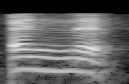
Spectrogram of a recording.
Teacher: من طرف اللسان مع منطقة اللثة هكذا، يعني طرف اللسان يشبك أهو مع أهو الثنايا، في الثنايا الثنايتين النابين هكذا.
